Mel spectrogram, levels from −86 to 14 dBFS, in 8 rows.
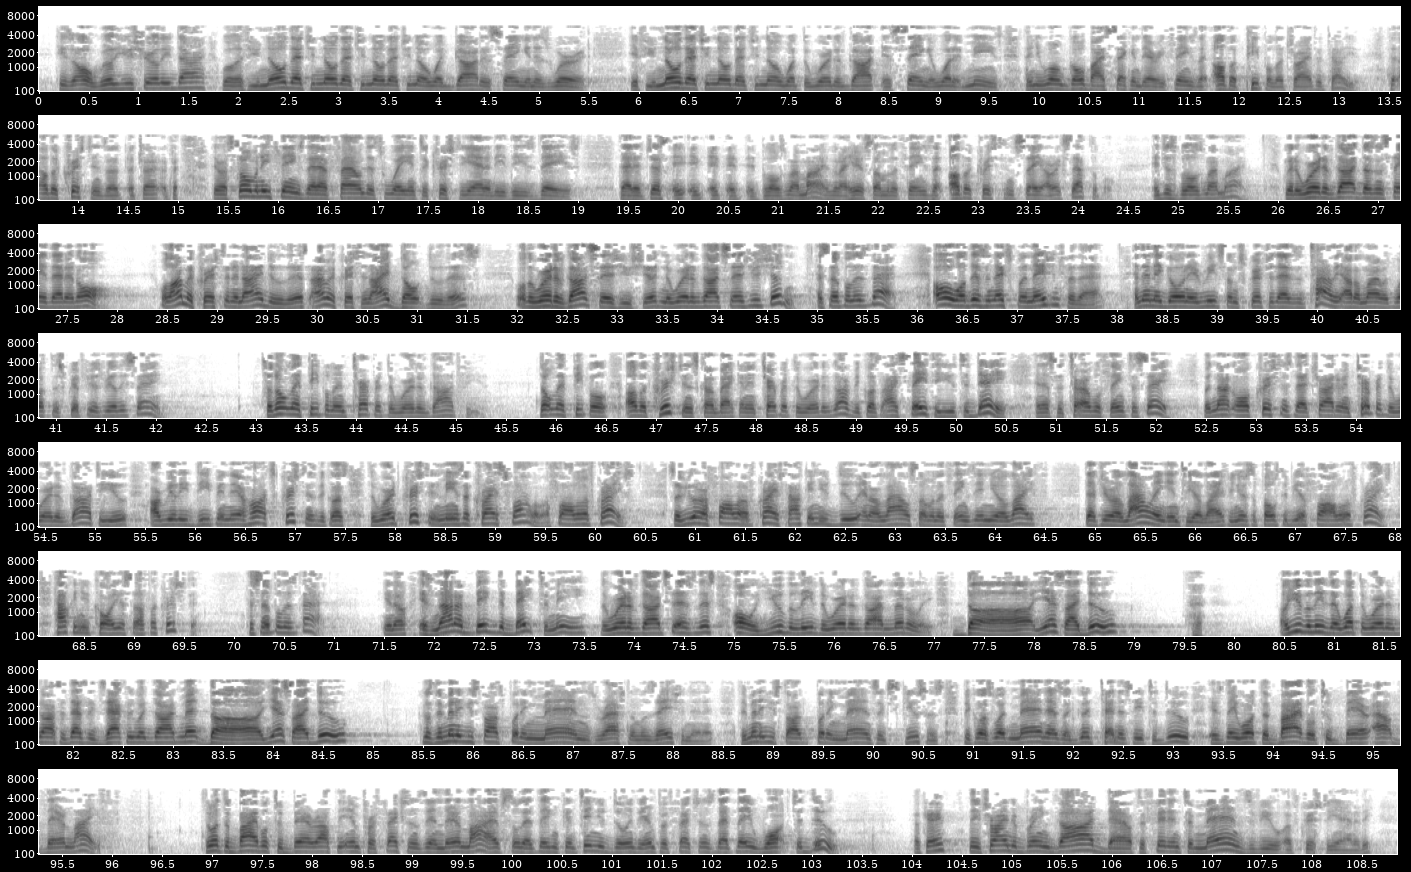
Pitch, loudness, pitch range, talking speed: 150 Hz, -21 LUFS, 130-170 Hz, 235 wpm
